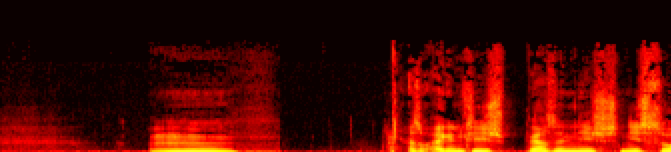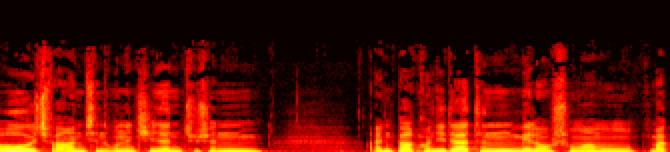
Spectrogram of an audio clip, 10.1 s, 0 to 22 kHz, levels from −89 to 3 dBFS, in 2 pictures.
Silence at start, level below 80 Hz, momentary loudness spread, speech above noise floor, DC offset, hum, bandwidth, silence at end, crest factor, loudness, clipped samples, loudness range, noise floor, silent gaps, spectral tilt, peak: 1.1 s; -50 dBFS; 10 LU; 37 dB; under 0.1%; none; 15 kHz; 0.05 s; 18 dB; -24 LUFS; under 0.1%; 4 LU; -60 dBFS; none; -6.5 dB/octave; -6 dBFS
